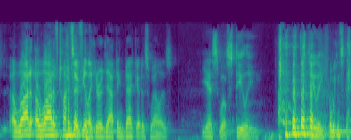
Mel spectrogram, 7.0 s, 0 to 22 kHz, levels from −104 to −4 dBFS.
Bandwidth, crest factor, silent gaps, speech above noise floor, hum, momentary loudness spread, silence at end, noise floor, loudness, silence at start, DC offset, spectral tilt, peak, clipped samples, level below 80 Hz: 11 kHz; 16 dB; none; 36 dB; none; 16 LU; 0 s; -56 dBFS; -20 LUFS; 0.05 s; under 0.1%; -6.5 dB/octave; -4 dBFS; under 0.1%; -46 dBFS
